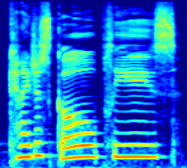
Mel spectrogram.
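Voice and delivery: small, soft voice asking a favour; mild pleading. Retold or imitated. Riley asks Mia to let him go, mildly pleading.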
